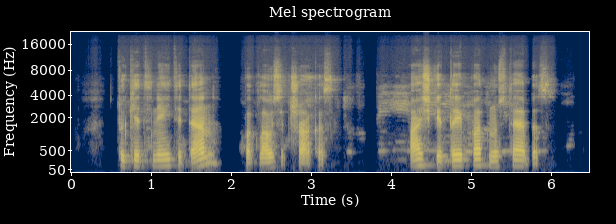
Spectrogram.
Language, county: Lithuanian, Kaunas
